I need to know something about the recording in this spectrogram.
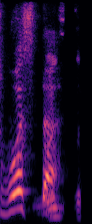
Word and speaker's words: Worcester: know what we say here in boston it's worcester oh yeah definitely not yeah i feel that one no war says everyone says warchester but it's worcester see marcia would have known that yeah oh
